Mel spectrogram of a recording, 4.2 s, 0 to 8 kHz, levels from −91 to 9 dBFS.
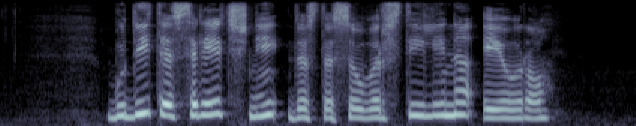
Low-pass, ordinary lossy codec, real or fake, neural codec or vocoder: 7.2 kHz; none; real; none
